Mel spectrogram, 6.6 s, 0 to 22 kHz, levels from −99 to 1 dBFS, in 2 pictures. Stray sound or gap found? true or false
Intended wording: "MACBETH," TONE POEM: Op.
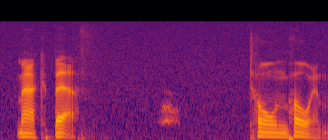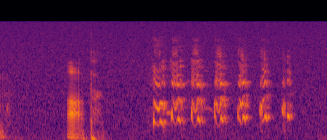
true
